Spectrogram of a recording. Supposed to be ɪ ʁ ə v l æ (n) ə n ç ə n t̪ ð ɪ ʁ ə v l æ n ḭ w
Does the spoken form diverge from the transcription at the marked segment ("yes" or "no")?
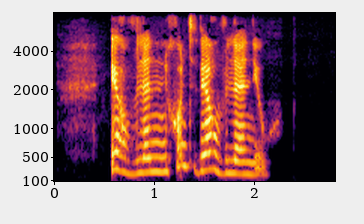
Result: no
